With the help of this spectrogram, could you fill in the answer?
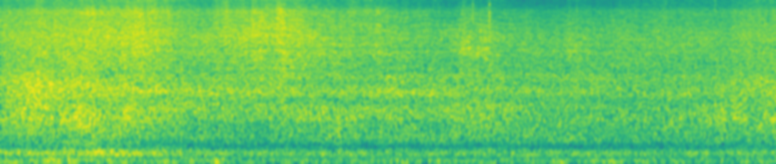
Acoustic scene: street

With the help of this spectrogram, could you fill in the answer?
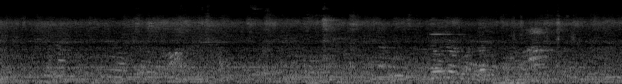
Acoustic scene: subway station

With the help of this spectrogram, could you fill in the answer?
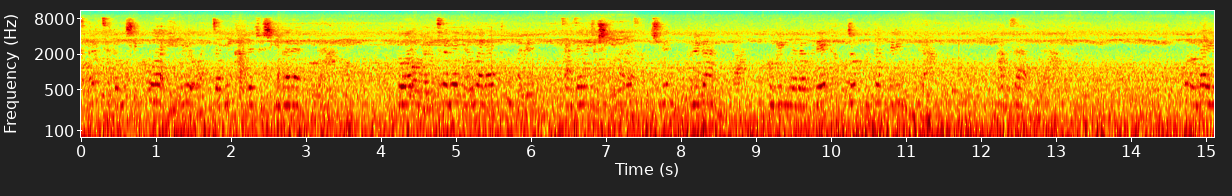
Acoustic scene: subway train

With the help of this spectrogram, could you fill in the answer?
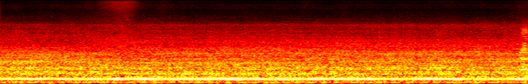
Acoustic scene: elevator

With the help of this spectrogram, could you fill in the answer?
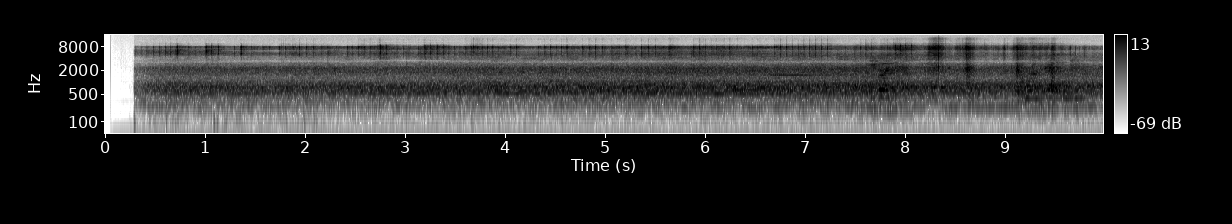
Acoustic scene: bus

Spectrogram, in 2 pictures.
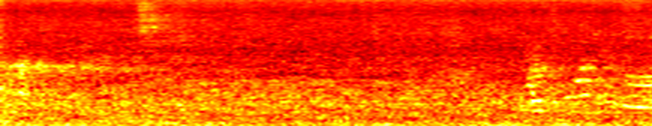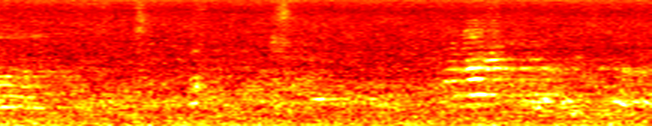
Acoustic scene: residential area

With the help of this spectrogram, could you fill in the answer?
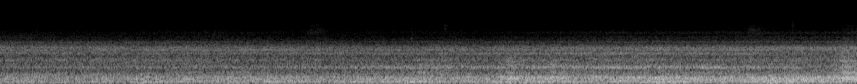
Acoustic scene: subway train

